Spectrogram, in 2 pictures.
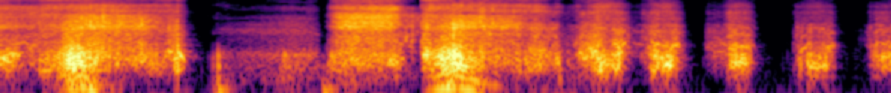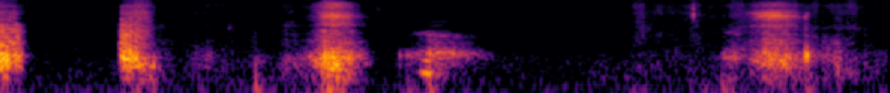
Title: Absolutely loaded with the cold! Sneezing and blowing all day (Compilation)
